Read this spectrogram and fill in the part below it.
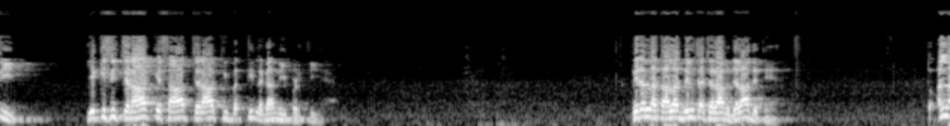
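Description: An elderly man speaks slowly and earnestly into a close microphone, with long pauses.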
